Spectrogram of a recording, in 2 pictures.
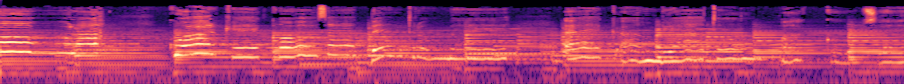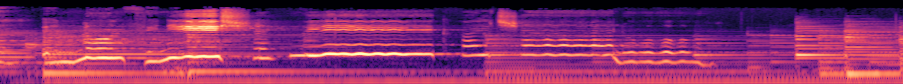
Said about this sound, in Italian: Eh, niente, cosa si può dire su una canzone? Se vi piace, ascoltate.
